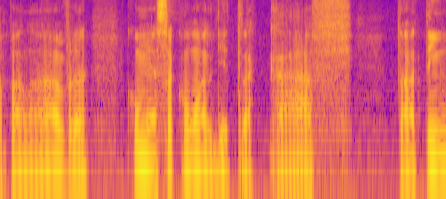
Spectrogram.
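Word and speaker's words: כף: Então a gente vai pronunciar aqui o som da letra K, da letra Kaf, depois o A, então K, e depois o som do F da letra Fei. Então fica Kaf, tá?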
